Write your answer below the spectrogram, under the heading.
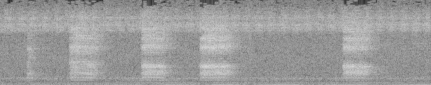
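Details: Fish crows, parents feeding fledglings, a resident family living behind a backyard; a series of short, nasal, buzzy calls given about every half second to second, four clear and one faint, with a constant low hum behind.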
